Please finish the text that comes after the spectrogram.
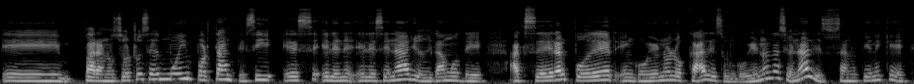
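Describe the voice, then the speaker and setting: A woman's voice: on the low side, expressive, moderate pace, hardly any pauses, darkish tone. A Costa Rican woman giving earnest, explanatory interview answers as an activist, often checking in with short tag questions. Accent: Costa Rican Spanish. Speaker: interview guest, environmental activist and municipal council member.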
